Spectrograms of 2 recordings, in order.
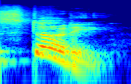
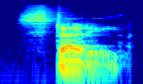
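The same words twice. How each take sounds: First: The word ends on a high pitch. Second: The word ends on a low pitch. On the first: The speaker calls it wrong. "Oh, I just did it high" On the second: The speaker calls it right. "Finish it low"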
